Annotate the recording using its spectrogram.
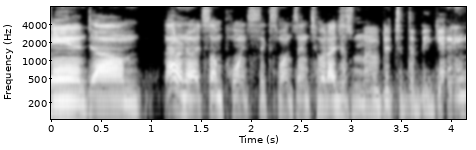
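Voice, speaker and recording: A man with a slight Southern US accent speaks at a moderate pace, his fairly low voice showing ordinary pitch variation. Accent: slight Southern twang. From US South, southern East Coast. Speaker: crypto YouTuber and mining engineer. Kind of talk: casual interview on a live audio space. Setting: online audio space.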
